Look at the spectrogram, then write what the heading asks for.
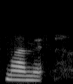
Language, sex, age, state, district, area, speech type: Manipuri, female, 30-45, Manipur, Kangpokpi, urban, conversation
